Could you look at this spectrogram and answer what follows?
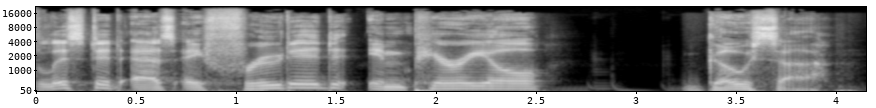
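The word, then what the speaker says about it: Gose: G-O-S-E. I had to look that up. I did not know. I would have never guessed gosa. – Are you sure that's how you pronounce it? – Gosa. Gosa. Like, it's like Rosa. Gosa.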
